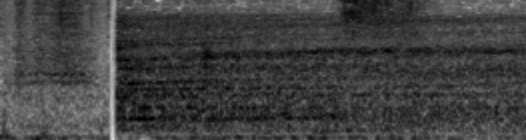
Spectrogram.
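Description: A train rumbles past a railway train shelter, a loud, steady roar of wheels and rail noise filling the whole stretch, with a brief cut near the start and no voices.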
